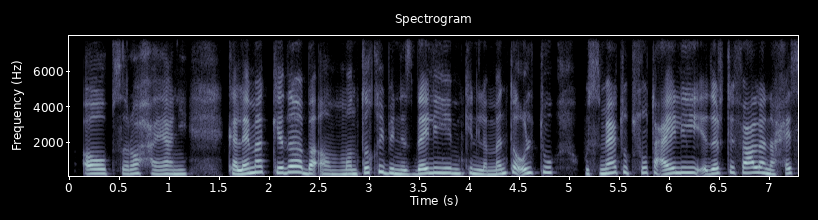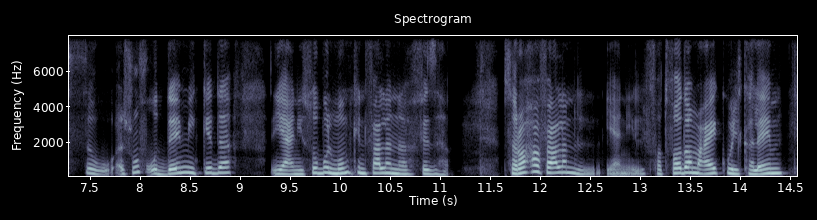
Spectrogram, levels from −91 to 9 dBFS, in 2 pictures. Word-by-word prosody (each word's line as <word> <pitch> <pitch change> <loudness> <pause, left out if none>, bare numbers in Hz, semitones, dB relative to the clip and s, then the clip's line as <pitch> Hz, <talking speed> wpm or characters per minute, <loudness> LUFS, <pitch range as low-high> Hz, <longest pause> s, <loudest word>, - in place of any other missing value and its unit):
آه 245 +1 +3
بصراحة 235 0 -5
يعني، 225 +1 -2 0.4
كلامك 255 +8 +4
كده 315 +3 +3
بقى 245 -4 0
منطقي 230 +9 -1
بالنسبة 235 -3 +2
لي، 275 +2 +2
يمكن 250 -1 -1
لمّا 215 -1 -2
أنت 265 +3 -1
قُلته 290 +3 0 0.3
وسمعته 260 +7 0
بصوت 285 +1 -6
عالي 285 +5 +1
قدرت 260 +5 0
فعلًا 285 -2 +1
أحس 260 +4 -7
وأشوف 250 +7 -5
قدّامي 255 +7 +2
كده 280 +2 -1 0.4
يعني 220 -1 0
سُبُل 280 +5 +1
ممكن 275 +2 +3
فعلًا 270 +1 +1 0.2
أنفذها، 220 -3 -5 0.6
بصراحة 295 +8 +3
فعلًا 295 0 +3
ال 230 -4 -5
يعني 250 +1 -8
الفضفضة 255 +5 +1
معاك 260 0 +1
والكلام 240 +2 +2
255 Hz, 140 wpm, -23 LUFS, 230-285 Hz, 0.6 s, كلامك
